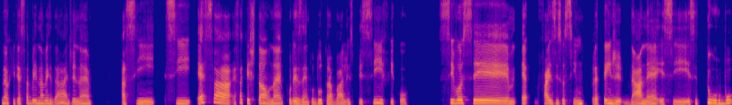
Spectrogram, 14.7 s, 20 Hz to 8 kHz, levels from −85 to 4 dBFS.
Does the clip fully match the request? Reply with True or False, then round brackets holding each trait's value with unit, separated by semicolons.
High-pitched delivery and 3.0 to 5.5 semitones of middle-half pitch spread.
True (195 Hz; 3.4 semitones)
